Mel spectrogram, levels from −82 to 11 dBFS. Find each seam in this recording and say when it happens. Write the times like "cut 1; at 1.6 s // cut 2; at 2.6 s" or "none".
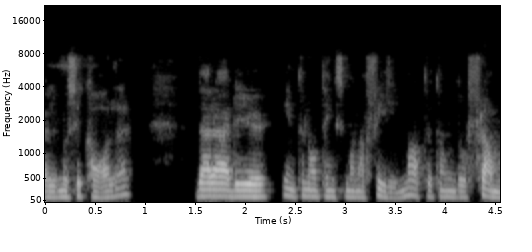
none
